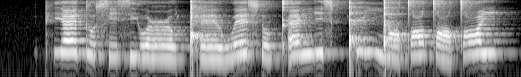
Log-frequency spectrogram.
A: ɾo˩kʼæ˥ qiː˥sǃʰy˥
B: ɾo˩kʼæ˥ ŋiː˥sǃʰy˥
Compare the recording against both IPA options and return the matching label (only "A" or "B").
B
